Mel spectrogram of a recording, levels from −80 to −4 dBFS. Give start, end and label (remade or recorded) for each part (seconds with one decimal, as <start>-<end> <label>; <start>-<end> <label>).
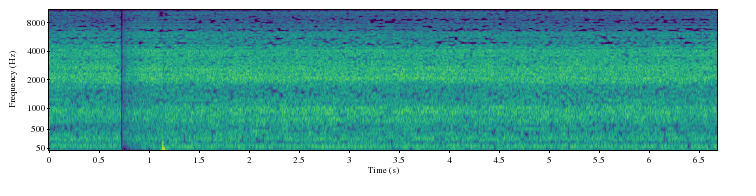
0.0-6.7 recorded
